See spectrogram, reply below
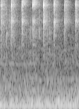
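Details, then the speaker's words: Rapid, evenly spaced faint clicks over a low hum from an electro-hydraulic GAINSWave shockwave therapy device treating an adult man's shoulder with a small rotator cuff tear below the acromion; shockwave therapy device clicking. "Now, there we go. Can you can you hear that little clicking sound?"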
